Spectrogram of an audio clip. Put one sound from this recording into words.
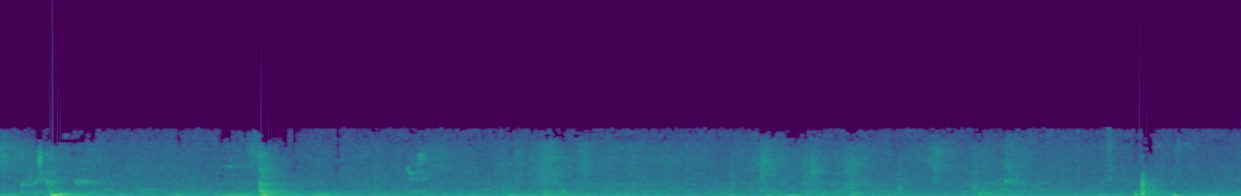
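Brushes and pencils tap and scrape on paper.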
